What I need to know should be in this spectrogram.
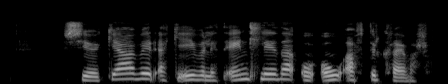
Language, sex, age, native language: Icelandic, female, 40-49, Icelandic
